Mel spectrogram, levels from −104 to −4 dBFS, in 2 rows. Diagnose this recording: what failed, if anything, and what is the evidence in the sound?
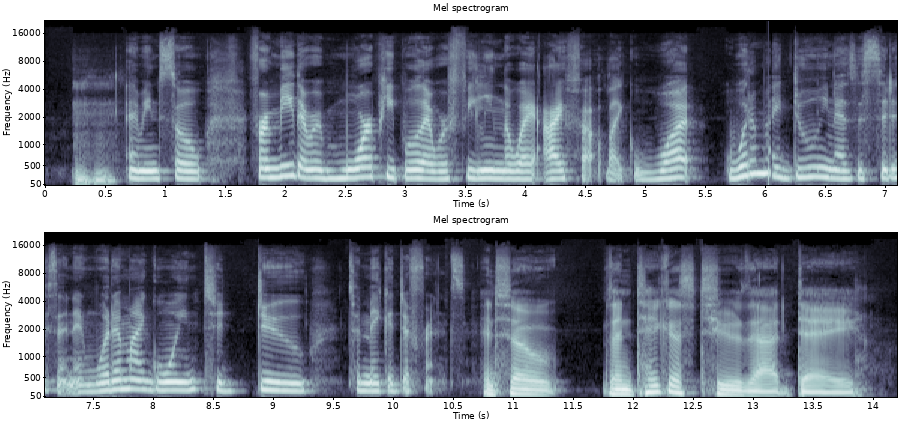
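Damaged data in a compressed stream, from 6.02 to 6.07 s, just before "doing as a citizen". The failure sits at the codec stage, in the encoded file or stream rather than in the analogue or playback path. A brief glitch of roughly 44 ms cuts across the speech. Corrupted bytes in the compressed frames there make the decoder misread them and lose sync. It emits garbled output or silence until it locks onto the next valid frame header.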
